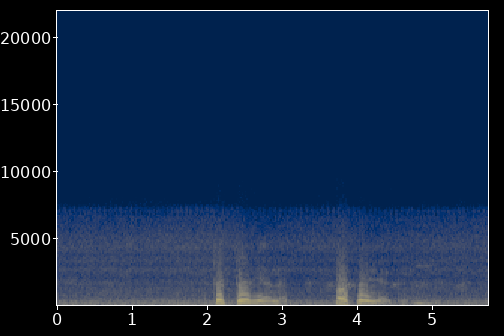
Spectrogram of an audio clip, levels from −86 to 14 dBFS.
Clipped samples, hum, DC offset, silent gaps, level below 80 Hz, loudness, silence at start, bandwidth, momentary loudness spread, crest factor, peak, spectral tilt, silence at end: under 0.1%; none; under 0.1%; none; -50 dBFS; -25 LUFS; 0 s; 7.8 kHz; 19 LU; 18 dB; -10 dBFS; -8 dB/octave; 0 s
